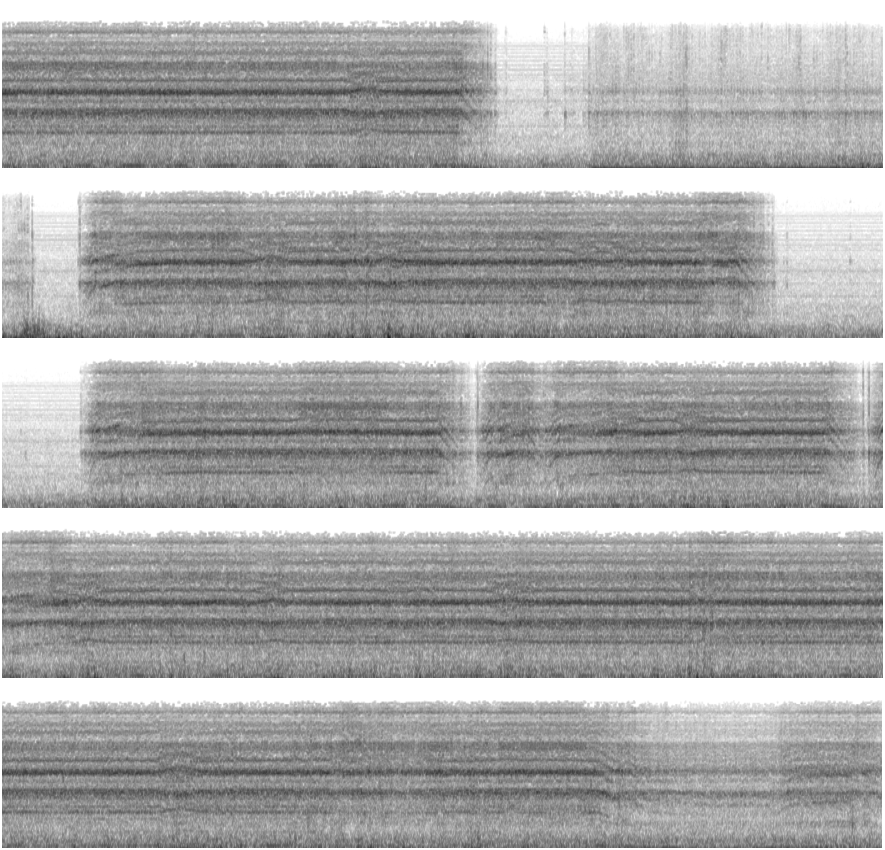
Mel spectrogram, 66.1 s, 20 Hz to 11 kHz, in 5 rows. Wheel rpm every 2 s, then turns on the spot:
160, 160, 160, 100, 10, 20, 20, 90, 160, 160, 160, 160, 50, 10, 140, 160, 120, 120, 160, 100, 150, 160, 160, 160, 160, 160, 160, 160, 160, 160, 160, 100, 90.
8-14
